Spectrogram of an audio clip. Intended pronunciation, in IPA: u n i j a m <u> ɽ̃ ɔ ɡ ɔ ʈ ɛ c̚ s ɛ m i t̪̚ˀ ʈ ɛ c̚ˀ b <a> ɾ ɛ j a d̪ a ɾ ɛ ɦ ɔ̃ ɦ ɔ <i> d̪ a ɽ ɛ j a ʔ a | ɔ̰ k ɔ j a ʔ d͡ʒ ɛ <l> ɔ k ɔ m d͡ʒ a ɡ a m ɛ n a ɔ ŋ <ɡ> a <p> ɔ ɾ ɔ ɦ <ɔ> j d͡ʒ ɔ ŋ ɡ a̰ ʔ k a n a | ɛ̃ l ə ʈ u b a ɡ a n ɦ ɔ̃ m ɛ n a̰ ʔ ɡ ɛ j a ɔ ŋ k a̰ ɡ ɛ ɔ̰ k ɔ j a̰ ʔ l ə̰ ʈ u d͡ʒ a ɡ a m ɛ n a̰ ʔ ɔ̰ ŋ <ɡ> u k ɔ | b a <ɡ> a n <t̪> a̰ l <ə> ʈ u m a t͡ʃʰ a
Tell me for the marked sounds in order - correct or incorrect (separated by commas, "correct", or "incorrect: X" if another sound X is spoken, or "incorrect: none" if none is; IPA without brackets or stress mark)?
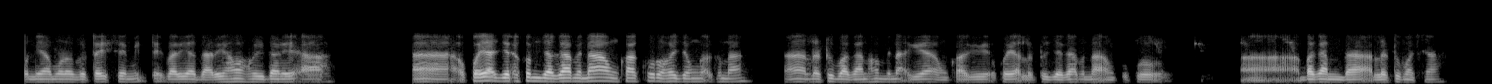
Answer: incorrect: ɔ, correct, incorrect: j, incorrect: ɾ, incorrect: k, incorrect: k, correct, incorrect: k, correct, incorrect: d̪, correct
